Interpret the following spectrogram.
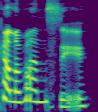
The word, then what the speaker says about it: calamansi: Seriously, it's spelled C-A-L-A-M-A. Calamansi? N-S-I. Calamansi? Calamansi.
